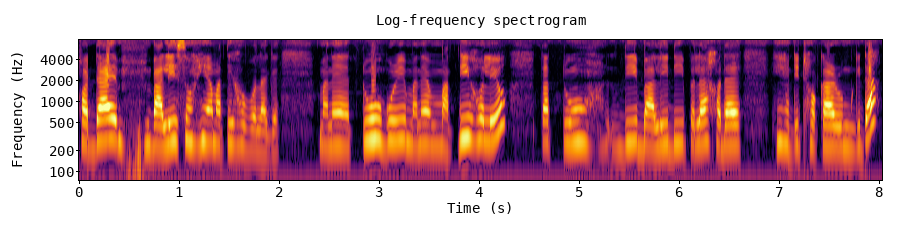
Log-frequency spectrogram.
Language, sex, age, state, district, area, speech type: Assamese, female, 30-45, Assam, Majuli, urban, spontaneous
